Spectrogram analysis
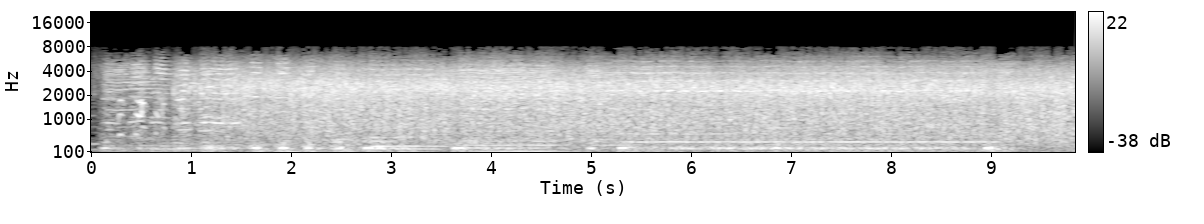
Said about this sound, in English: But you can take along your outboard motor, too.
